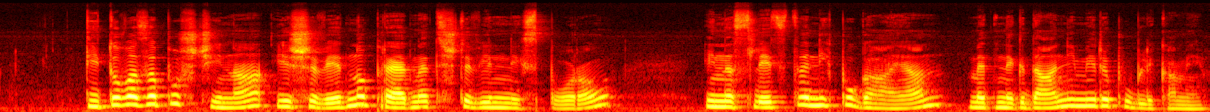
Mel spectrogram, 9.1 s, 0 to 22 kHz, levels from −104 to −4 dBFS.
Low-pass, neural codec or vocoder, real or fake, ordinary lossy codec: 19.8 kHz; none; real; none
